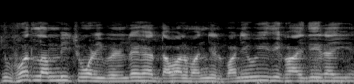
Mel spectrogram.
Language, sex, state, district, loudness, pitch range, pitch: Hindi, male, Chhattisgarh, Bilaspur, -21 LUFS, 150-175 Hz, 165 Hz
